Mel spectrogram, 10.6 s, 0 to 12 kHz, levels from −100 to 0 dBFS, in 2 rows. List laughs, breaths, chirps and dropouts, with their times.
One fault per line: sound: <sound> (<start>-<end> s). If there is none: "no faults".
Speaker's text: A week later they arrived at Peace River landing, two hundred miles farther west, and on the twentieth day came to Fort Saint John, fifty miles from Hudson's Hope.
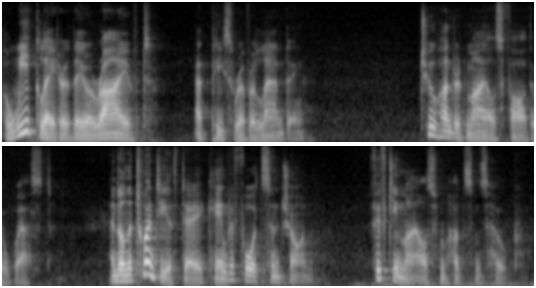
no faults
